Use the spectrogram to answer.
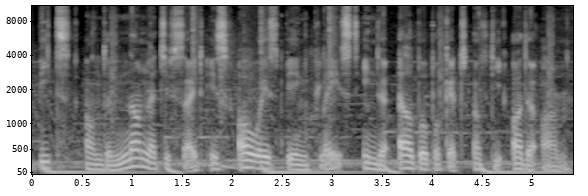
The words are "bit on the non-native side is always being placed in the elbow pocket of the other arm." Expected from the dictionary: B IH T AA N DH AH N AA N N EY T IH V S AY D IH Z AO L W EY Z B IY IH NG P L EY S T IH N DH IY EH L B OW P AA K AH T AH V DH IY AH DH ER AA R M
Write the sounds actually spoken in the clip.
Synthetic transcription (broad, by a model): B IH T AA N DH AH N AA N N EY T IH V S AY D IH Z AO L W EY Z B IY IH NG P L EY S T IH N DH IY EH L B OW P AA K AH T AH V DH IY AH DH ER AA R M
